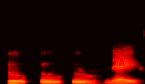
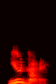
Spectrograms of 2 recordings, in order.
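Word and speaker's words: Unhei: uni the girl asked scrunching up her face o ooh oo nay some kids chanted no noai said it's spelled you n he e i it's pronounced Yuni oh it's Yun the boy said like you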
